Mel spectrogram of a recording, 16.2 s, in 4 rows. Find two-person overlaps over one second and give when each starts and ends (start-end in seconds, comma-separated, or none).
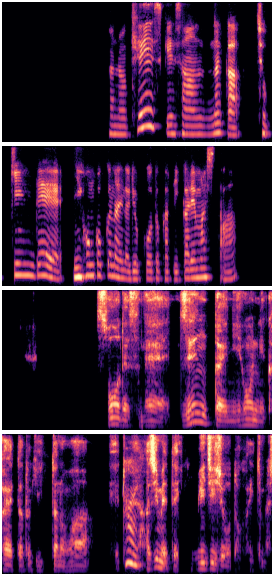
none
